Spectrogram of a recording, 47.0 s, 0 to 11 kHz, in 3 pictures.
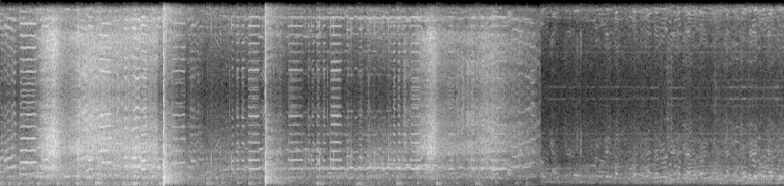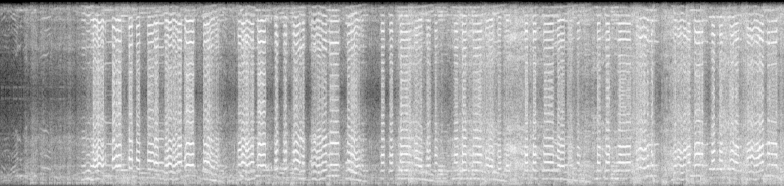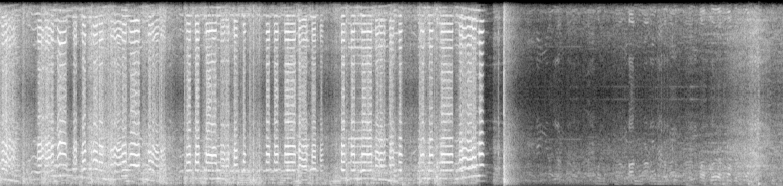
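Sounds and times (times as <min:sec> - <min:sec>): brass band playing a melody: 0:00.0 - 0:10.8, 0:16.2 - 0:41.8, 0:45.0 - 0:47.0
music: 0:00.0 - 0:10.8, 0:16.2 - 0:41.2, 0:45.0 - 0:47.0
voices: 0:00.0 - 0:47.0
loud firecracker bangs: 0:00.1 - 0:10.8, 0:17.3 - 0:42.0.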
